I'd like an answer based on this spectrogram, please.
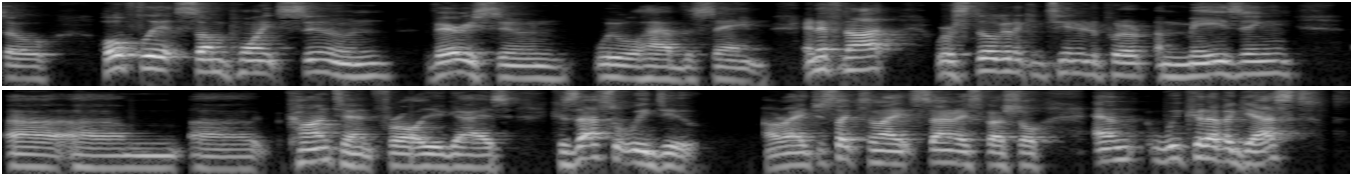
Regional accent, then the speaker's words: Canada; because I'm Canadian

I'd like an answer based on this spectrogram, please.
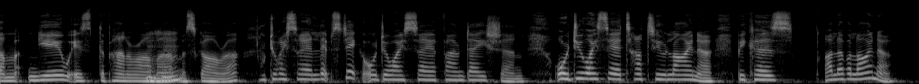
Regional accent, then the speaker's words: United Kingdom; But because being terribly British, did I complain?

